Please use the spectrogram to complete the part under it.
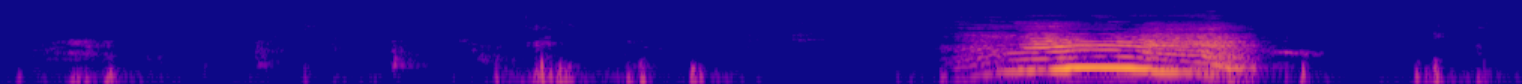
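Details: A two-toothed Hallikar stud bull at Thattikere gives one long, loud moo of about two seconds, deep and steady with a rich stack of harmonics, preceded by scattered soft clicks and rustles.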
